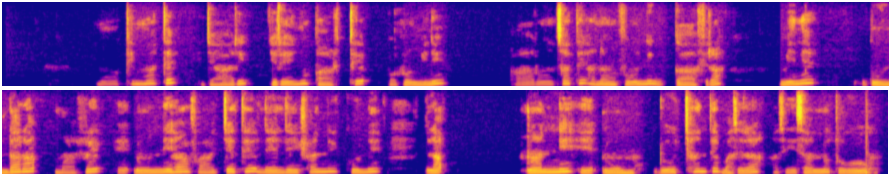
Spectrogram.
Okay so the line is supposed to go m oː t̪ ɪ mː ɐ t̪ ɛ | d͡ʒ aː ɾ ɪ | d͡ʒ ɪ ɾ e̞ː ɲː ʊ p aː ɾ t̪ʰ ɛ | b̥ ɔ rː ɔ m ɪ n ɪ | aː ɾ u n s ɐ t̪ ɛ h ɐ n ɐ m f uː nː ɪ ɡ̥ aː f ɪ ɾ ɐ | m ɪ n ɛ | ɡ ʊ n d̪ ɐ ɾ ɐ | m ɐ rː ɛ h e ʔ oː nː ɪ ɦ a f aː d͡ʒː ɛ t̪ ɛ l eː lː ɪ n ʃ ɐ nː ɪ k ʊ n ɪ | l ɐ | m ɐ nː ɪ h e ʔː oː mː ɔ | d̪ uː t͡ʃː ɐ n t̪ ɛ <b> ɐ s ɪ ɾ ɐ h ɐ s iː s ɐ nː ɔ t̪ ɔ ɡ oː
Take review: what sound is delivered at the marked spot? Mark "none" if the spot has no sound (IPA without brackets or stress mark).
b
